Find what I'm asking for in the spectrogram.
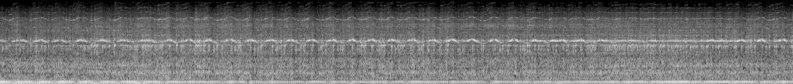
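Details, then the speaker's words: ProCharger D1SC with straight-cut gears on a forged 426 Hemi, at operating temperature with fresh blower oil, heard hood closed then open: steady high gear whine with a slight warble over an even idle; unchanged by the oil, normal gear noise. "well there you have it so um I would say that sounds absolutely identical so I know a lot of people were theorizing that it needed oil and it was the oil and oil issue definitely not I think this is just how these um straight-cut gear ProCharger sound"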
